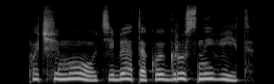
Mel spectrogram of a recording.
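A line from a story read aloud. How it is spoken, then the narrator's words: Whisper. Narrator (Russian): прошептала я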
